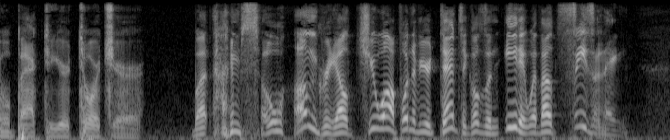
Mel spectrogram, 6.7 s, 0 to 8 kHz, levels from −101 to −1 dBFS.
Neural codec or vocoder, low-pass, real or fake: none; 7.2 kHz; real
